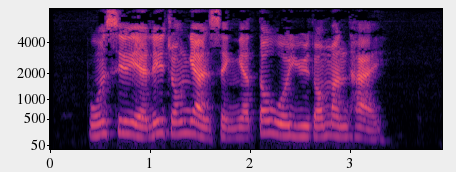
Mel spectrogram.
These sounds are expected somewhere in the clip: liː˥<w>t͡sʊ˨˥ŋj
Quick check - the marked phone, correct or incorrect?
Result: incorrect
